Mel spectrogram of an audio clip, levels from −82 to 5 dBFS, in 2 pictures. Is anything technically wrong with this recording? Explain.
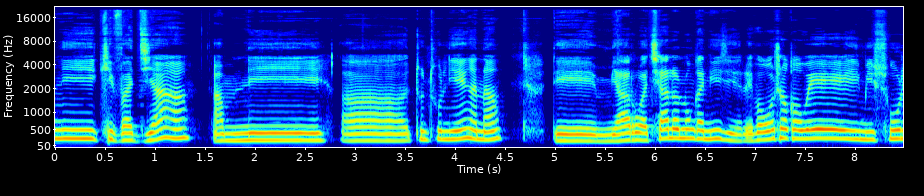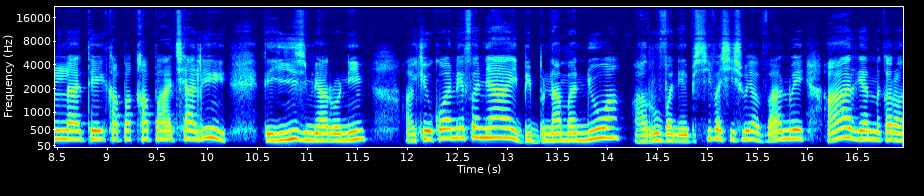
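No, nothing in this speech recording registers as a technical fault on listening.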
